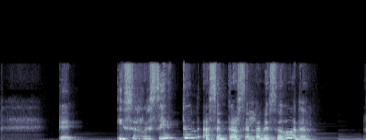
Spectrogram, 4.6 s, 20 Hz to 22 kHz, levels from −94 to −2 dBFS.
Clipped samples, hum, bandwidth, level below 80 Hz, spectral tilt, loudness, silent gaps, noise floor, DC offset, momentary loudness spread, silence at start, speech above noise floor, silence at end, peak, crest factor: under 0.1%; none; 12.5 kHz; -70 dBFS; -3.5 dB/octave; -26 LUFS; none; -54 dBFS; under 0.1%; 12 LU; 0.1 s; 28 dB; 0 s; -10 dBFS; 18 dB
